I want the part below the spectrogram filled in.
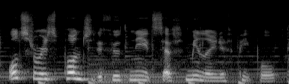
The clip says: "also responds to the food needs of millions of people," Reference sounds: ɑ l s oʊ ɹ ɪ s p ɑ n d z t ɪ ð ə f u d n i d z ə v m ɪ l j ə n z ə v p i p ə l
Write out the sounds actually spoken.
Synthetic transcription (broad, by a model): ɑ l s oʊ ɹ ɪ s p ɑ n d t ɪ ð ə f u d n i d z ə v m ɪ l j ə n ə v p i p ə l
